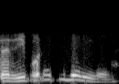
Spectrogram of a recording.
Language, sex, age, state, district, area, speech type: Bengali, male, 18-30, West Bengal, Dakshin Dinajpur, urban, conversation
